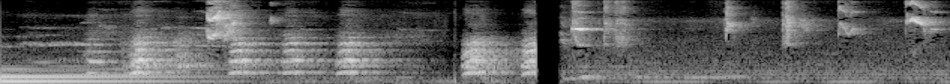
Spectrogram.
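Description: Guitar music dies away. A run of short, repeated pitched yelping calls follows, then after a brief cut-out, sharper high chirps.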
